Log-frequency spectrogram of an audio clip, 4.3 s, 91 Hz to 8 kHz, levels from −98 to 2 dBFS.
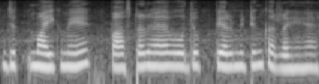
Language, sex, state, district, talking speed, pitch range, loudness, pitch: Hindi, female, Punjab, Pathankot, 170 wpm, 225-245 Hz, -15 LUFS, 240 Hz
